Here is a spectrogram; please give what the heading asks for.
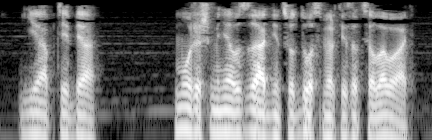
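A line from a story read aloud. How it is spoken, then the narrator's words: Calm. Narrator (Russian): спокойно ответил угольщик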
